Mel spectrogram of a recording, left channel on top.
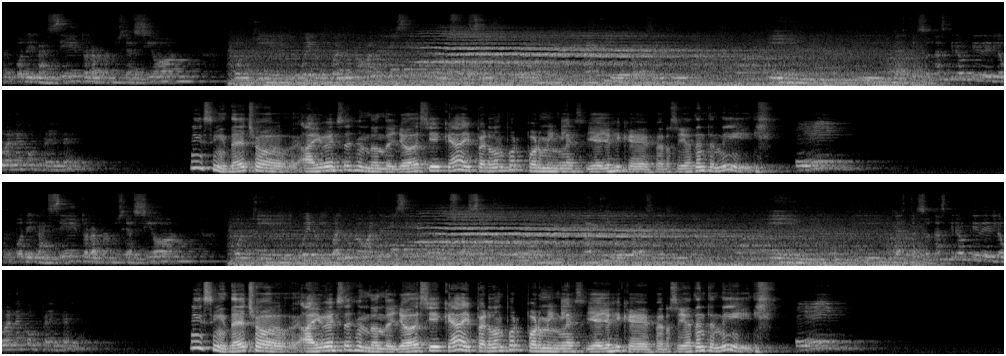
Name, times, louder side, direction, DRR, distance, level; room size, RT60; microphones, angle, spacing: voice 1, 0.0-7.0 7.6-10.8 18.0-18.4, left 1 dB, 10° right, 5.1 m, -32 dB
sound 1, 2.2-9.3, equal, 5° left, 1.3 m, -29 dB
voice 2, 11.9-17.7, right 3 dB, 30° right, 0.6 m, -19 dB
20.5 x 8.5 x 6.8 m
head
